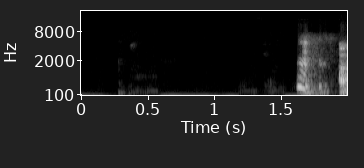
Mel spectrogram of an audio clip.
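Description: Near silence, then near the end a short, sharp vocal burst from a person, in two quick puffs.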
